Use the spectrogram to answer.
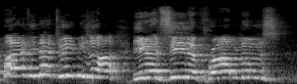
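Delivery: high, ringing shout at the crowd; shouting preacher. Real, not acted. Preacher shouts the point home to his congregation. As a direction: cry it out in full voice.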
